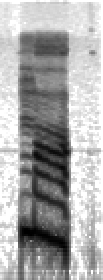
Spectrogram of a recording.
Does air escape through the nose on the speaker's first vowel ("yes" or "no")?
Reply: no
